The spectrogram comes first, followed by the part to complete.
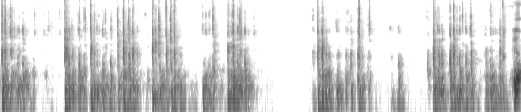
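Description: Typing on a computer keyboard: bursts of quick keystrokes with short pauses between them, including one gap of dead silence about halfway through.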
